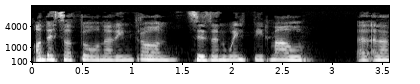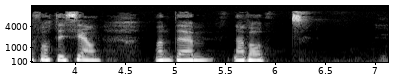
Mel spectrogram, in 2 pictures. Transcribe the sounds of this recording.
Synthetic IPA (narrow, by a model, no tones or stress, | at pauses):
ɔndɛtʰɔðoːnaɾindroːnsɨːðənwɪndɪdmawr | əə̰narvɔdɨsjawn | ɔndəːm | navoː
